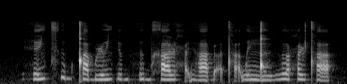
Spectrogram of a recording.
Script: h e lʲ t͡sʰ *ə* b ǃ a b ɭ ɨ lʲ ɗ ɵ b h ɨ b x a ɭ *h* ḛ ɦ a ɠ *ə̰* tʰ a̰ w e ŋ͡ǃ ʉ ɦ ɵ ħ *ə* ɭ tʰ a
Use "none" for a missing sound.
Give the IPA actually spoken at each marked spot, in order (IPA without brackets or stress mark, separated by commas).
ɨ, ħ, a̰, ɨ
